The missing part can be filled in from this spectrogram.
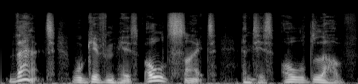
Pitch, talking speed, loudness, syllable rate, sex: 105 Hz, 185 wpm, -21 LUFS, 3.7 syllables/s, male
